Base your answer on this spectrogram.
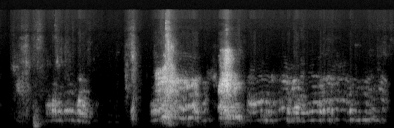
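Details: Blenheim Cavalier King Charles Spaniel puppies from a litter of five born at New Year's, in an indoor puppy pen: short nasal whimpers, then two harsher yelping bursts and a longer wavering whine, with a quiet room behind.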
